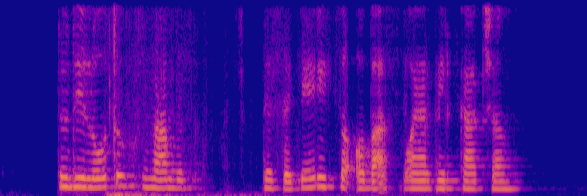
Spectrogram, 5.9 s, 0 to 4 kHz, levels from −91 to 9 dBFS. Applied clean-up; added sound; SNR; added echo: neural mask model DeepFilterNet 3.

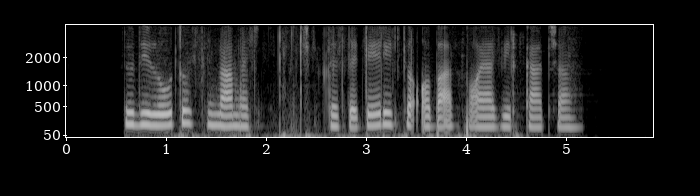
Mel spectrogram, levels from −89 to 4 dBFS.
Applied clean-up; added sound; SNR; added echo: neural separator model SepFormer WHAMR!.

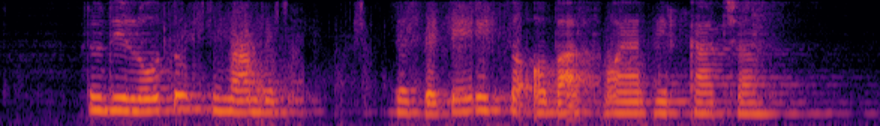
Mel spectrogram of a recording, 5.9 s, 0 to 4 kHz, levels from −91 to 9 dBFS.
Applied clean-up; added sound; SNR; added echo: neural separator model SepFormer DNS4.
